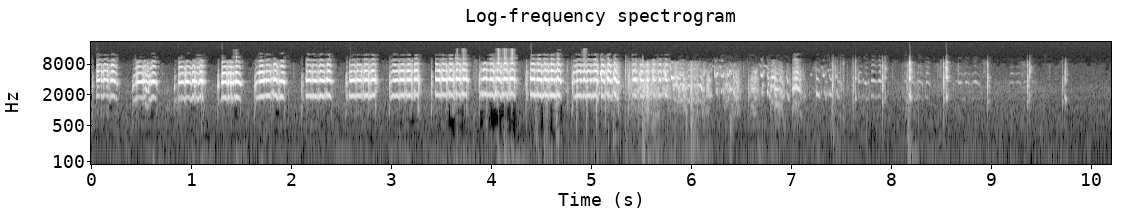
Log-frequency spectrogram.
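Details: Common kestrel on 15 May in spring, delivering a long, loud series of harsh, ringing, evenly spaced notes, about two per second, for six seconds, then fading into scattered quieter clicks and ticks.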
